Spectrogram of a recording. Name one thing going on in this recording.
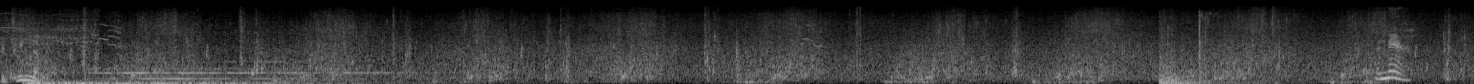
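Oars splash in water as a boat is rowed.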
